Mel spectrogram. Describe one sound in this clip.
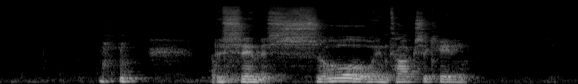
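A middle-aged man talks casually, close to the microphone.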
